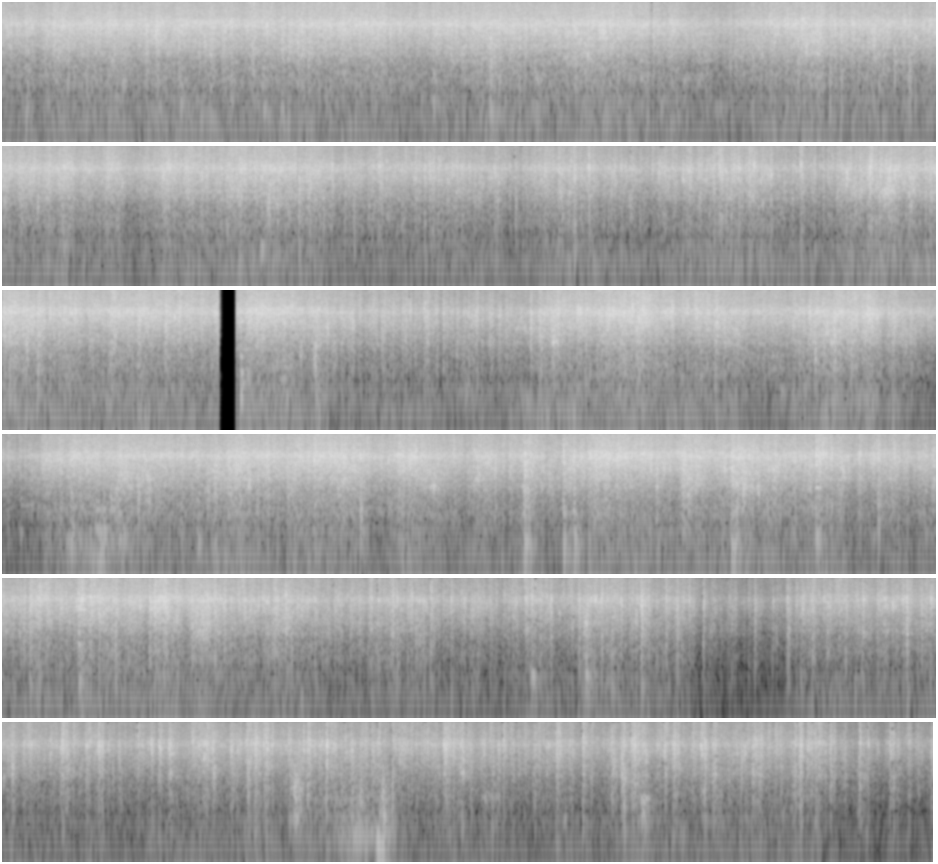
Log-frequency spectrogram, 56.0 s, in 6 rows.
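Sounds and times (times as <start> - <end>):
meatballs sizzling in a skillet: 0.0 - 56.0
spatula turning meatballs: 21.0 - 40.0.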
